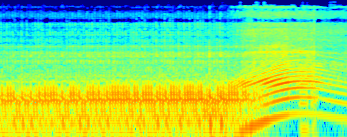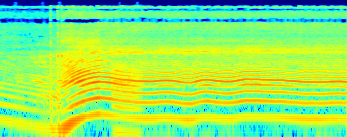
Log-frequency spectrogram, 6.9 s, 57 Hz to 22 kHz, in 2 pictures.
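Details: 1960s Stihl 08S two-stroke chainsaw, about 60 cc, after 1/8-turn richer adjustment: rapid burbling idle, revs climb, dip and recover smoothly without bogging; "a lot better", normal running.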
